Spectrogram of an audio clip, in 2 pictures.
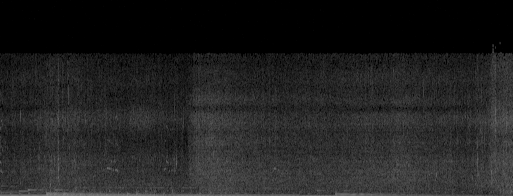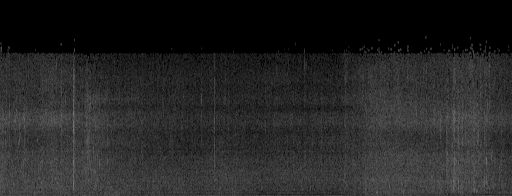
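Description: Steady bubbling and gurgling water of a round bath filled with hot water and thousands of bubbles, continuous, with soft drips and splashes, layered over a low sustained droning tone that shifts pitch partway through.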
